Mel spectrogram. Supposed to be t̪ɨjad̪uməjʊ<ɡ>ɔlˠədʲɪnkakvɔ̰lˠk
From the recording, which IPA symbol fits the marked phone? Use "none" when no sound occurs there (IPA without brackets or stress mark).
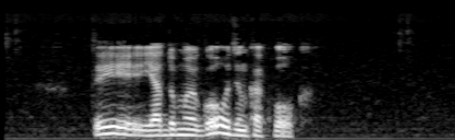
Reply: ɡ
